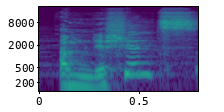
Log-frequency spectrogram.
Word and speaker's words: omniscience: look at this guy omniscience I guess you don't actually pronounce the S like an S because English um not root snare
